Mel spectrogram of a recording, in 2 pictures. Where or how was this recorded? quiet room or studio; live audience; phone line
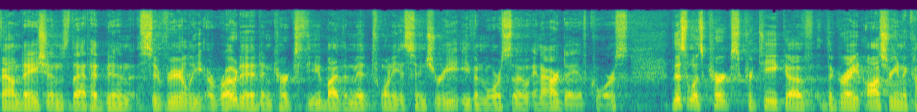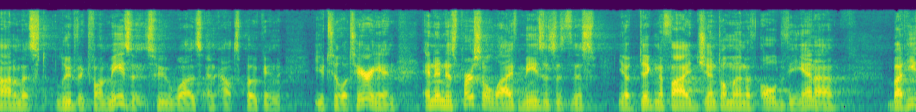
live audience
